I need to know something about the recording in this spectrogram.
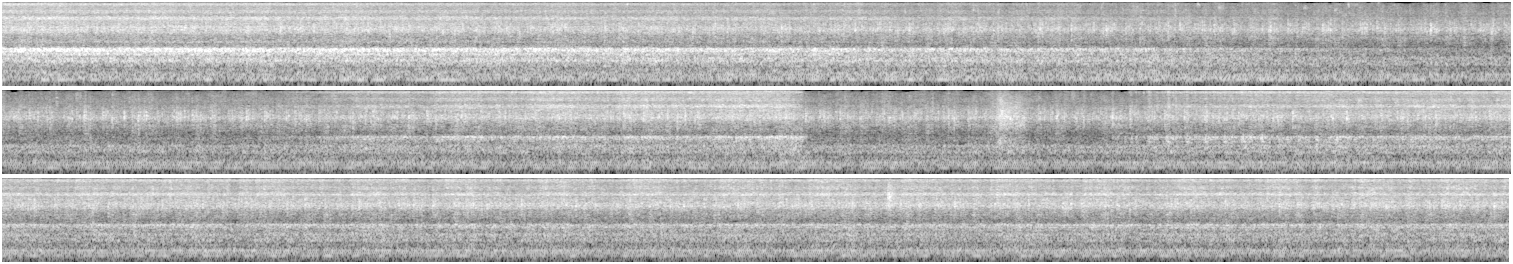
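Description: A lathe hums steadily as it spins.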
